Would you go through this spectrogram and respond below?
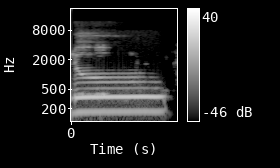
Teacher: লাম ওয়াও পেশ লু, এখানে ওয়াও মাদ্দার জন্য এক আলিফ পরিমাণ টান হচ্ছে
